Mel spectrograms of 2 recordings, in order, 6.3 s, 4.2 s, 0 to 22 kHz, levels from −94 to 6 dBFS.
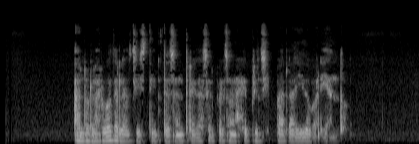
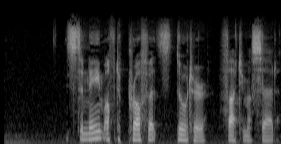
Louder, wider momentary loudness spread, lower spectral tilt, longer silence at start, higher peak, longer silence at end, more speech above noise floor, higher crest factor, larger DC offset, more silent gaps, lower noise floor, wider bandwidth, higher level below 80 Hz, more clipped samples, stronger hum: second, -35 LUFS vs -32 LUFS; second, 6 LU vs 10 LU; first, -4.5 dB/octave vs -2 dB/octave; about the same, 1.1 s vs 1 s; first, -8 dBFS vs -14 dBFS; first, 1.1 s vs 0.1 s; about the same, 36 dB vs 35 dB; first, 30 dB vs 20 dB; neither; neither; about the same, -72 dBFS vs -69 dBFS; second, 11 kHz vs 14.5 kHz; about the same, -68 dBFS vs -68 dBFS; neither; neither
